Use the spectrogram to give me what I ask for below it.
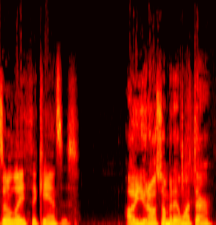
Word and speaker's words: Olathe: Kansas Olathe right went to high school it's Olathe Kansas oh you know somebody that went there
